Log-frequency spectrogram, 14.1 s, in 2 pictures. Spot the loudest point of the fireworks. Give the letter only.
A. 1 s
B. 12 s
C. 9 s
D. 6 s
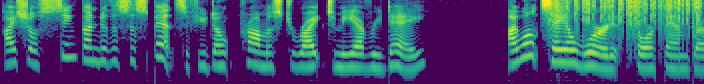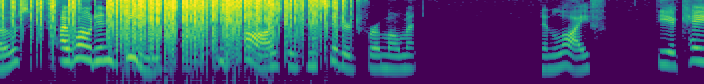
C.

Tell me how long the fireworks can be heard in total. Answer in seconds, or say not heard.
5 s.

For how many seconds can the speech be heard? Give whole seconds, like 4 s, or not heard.
12 s.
